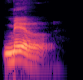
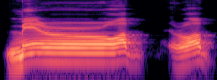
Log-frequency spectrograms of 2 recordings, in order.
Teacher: Mir ada getaran. Ra, huruf ra ada getaran. Ujung lidah kita bertentangan dengan gusi gigi kacip. Atas gigi kacip kita.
